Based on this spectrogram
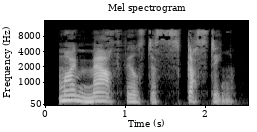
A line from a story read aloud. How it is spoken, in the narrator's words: muttered Joel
